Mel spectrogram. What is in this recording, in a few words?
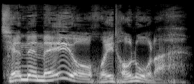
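Male, Chinese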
